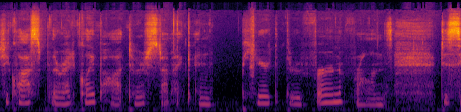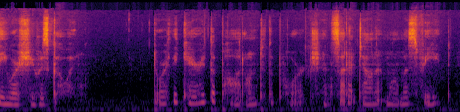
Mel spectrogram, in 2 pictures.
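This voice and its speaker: At a moderate pace, the voice stays soft-spoken. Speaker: ASMR storyteller. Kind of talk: bedtime story reading.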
